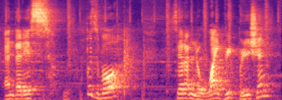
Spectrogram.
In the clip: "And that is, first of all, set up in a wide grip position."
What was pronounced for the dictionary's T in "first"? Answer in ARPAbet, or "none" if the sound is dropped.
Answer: none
